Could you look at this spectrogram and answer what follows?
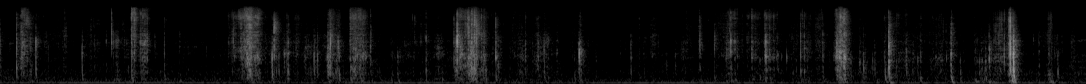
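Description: Paper envelope being torn open and crinkled by hand: irregular crackling and tearing in short bursts, the sharpest one near the end.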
